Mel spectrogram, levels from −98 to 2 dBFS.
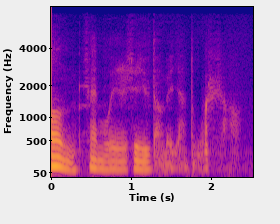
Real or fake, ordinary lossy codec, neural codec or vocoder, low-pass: fake; AAC, 48 kbps; codec, 16 kHz, 0.5 kbps, FunCodec, trained on Chinese and English, 25 frames a second; 7.2 kHz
